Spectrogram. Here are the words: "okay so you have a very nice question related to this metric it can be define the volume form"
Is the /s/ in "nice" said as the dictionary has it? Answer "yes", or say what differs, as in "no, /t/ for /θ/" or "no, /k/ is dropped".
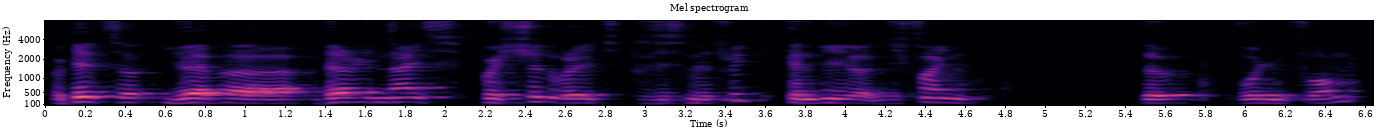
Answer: yes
